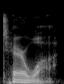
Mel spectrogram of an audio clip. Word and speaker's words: terroir: term, and it's called terroir. Terroir. Are you familiar with terroir? I am not. Looks like terrier, only it's pronounced terroir.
